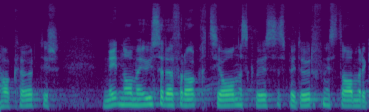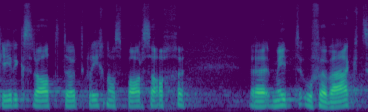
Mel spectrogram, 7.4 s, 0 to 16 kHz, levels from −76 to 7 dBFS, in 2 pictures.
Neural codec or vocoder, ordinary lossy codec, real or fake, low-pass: none; none; real; 14.4 kHz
